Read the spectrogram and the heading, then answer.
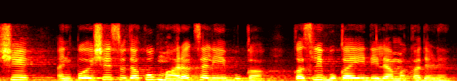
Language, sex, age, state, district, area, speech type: Goan Konkani, female, 18-30, Goa, Bardez, urban, spontaneous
